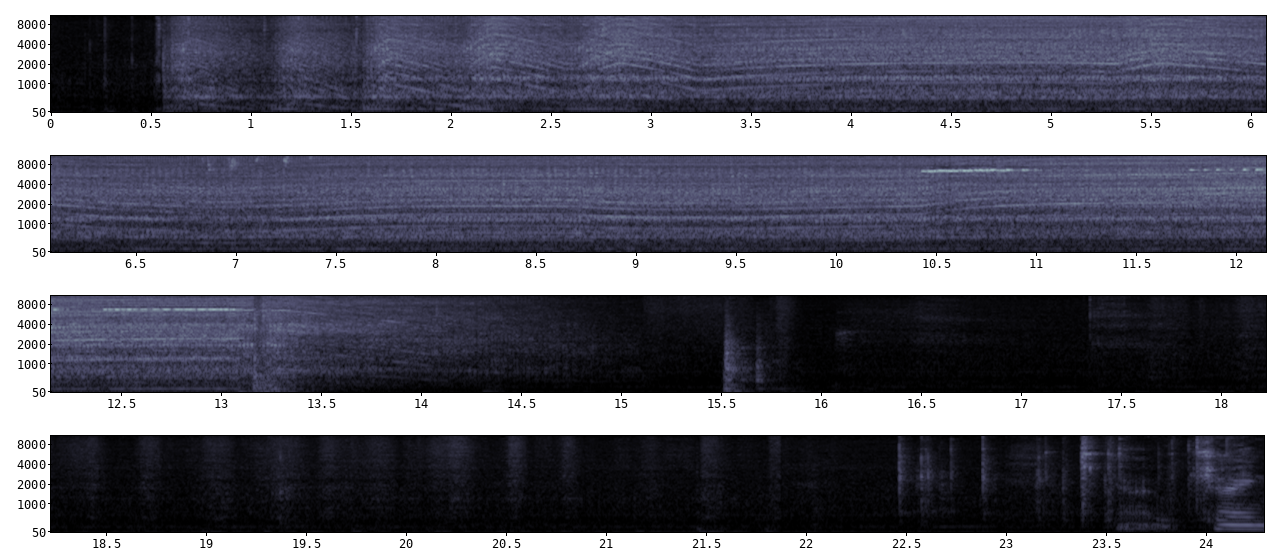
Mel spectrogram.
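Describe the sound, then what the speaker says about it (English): A power drill whines loudly and steadily for about twelve seconds while boring a hole through a model railway baseboard, its pitch wavering under load before spinning down, followed by quieter clicks and handling. "Okay, and then we'll come in with the drill again"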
